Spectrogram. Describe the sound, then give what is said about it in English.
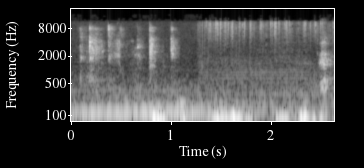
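Rapid, irregular clicks of typing on a computer keyboard, quiet, with a low background hum and no voices. “I think I need a louder keyboard.”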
